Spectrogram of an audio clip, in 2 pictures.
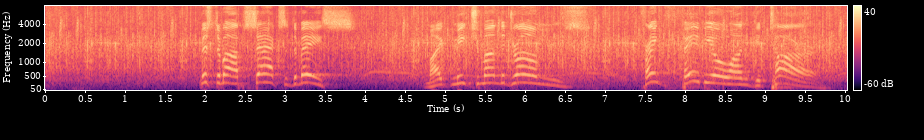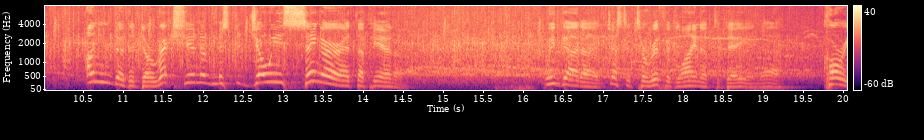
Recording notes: Live at the SouthPoint Casino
